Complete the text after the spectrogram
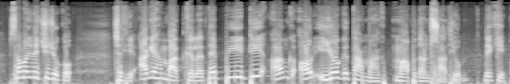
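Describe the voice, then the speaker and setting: A man's voice: sits high, no echo. A man with a Bihari accent giving an instructional, motivational exam-preparation explainer as a coach, often checking in with his listeners. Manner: addresses listeners as companions, with frequent check-in tags.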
